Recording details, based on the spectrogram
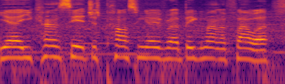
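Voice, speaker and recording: With music playing behind him, a man with an English accent talks at a moderate pace in a high pitch. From England. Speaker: tech reviewer. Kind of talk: product review narration. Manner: animated.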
